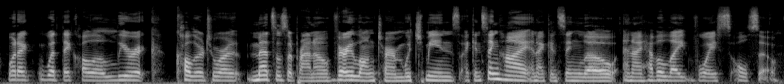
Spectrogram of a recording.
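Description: A woman's voice: fairly low pitch, fairly even intonation, brisk, hardly any pauses, a bit bright, no room sound. A woman mezzo-soprano guest explaining voice types in a friendly way in a studio interview. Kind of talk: casual interview chat. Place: radio studio.

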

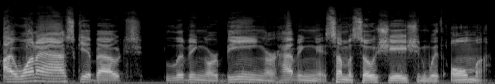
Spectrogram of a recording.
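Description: Bright, eager male radio host. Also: on the low side, moderate pace, no echo. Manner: eager, enthusiastic questioning. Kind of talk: casual radio interview.

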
